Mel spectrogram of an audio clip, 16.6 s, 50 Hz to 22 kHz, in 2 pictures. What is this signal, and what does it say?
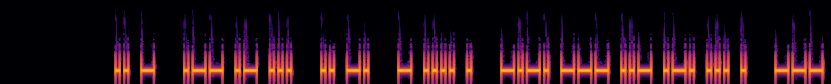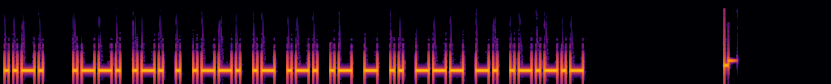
Morse code, heard as a keyed tone, about 28 wpm, 700 Hz. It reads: IT WAS IN THE COURSE OF PREPARATION.
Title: Sentences from Top 1400 Words 28wpm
